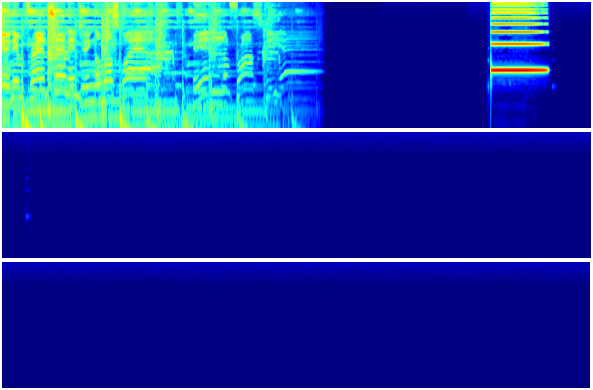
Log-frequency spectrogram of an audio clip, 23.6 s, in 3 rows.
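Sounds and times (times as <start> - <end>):
Christmas song: 0.0 - 4.2.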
